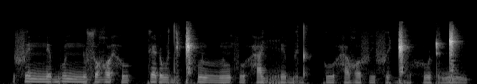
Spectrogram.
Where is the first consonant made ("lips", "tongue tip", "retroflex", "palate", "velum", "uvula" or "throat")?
lips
